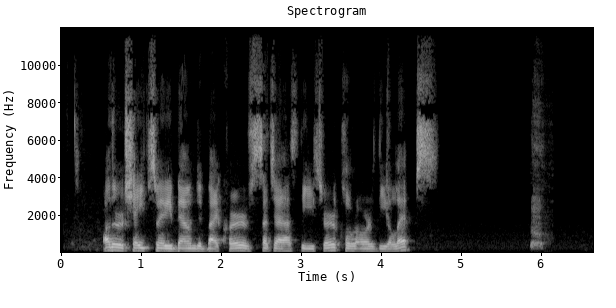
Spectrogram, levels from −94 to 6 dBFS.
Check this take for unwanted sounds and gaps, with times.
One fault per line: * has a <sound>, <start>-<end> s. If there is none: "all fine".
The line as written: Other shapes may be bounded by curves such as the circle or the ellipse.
* has a bark, 5.9-6.2 s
